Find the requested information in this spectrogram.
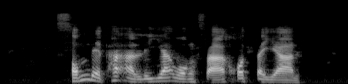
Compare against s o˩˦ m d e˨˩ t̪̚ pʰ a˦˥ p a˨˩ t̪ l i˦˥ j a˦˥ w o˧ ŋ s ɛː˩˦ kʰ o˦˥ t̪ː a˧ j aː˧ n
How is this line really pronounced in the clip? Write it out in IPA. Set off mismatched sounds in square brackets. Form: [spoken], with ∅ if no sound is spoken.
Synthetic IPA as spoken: s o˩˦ m d e˨˩ t̪̚ pʰ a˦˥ [ʔ] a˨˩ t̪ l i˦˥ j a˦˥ w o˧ ŋ s [aː˩˦] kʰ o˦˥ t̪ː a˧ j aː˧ n

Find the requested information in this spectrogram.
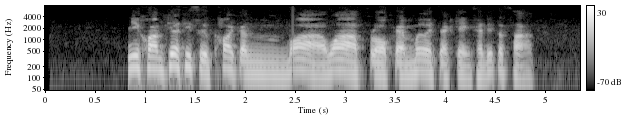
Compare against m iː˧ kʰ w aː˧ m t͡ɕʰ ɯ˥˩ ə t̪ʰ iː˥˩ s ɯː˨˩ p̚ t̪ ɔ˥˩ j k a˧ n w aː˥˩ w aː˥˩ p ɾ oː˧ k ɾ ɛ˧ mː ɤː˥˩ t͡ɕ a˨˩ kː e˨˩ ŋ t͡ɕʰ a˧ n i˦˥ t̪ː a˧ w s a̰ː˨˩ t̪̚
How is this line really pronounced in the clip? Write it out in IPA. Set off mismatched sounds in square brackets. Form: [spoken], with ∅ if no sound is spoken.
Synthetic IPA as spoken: m iː˧ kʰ w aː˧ m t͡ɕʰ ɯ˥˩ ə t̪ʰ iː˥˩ s ɯː˨˩ p̚ [t̪ʰ] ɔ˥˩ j k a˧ n w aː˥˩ w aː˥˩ p ɾ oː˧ k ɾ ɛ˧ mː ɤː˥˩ t͡ɕ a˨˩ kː e˨˩ ŋ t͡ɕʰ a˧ n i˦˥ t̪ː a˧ [∅] s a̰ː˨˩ t̪̚

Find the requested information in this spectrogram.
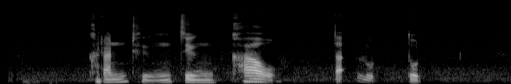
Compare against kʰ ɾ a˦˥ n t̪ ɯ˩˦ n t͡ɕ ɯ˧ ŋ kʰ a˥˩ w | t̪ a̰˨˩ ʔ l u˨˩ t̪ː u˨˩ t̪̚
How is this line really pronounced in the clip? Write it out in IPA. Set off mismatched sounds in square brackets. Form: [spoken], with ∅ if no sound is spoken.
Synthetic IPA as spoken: kʰ ɾ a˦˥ n [t̪ʰ] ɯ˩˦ [ŋ] t͡ɕ ɯ˧ ŋ kʰ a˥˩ w | t̪ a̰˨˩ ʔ l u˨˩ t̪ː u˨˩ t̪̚

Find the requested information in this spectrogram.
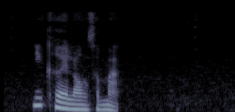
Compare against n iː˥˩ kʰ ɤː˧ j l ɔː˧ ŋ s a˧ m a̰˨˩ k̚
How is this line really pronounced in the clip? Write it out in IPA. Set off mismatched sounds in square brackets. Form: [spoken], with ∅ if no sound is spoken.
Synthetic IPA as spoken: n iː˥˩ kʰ ɤː˧ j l ɔː˧ ŋ s a˧ m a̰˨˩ k̚

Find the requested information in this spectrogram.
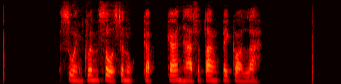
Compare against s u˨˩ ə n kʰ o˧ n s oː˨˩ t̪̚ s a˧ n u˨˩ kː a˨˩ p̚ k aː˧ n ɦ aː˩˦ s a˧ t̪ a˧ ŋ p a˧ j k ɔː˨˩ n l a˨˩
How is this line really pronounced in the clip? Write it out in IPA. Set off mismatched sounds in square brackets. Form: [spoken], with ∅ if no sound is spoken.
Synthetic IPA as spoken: s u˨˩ ə n kʰ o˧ n s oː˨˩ t̪̚ s a˧ n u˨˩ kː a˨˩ p̚ k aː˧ n ɦ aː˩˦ s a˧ t̪ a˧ ŋ p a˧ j k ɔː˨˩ n l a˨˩

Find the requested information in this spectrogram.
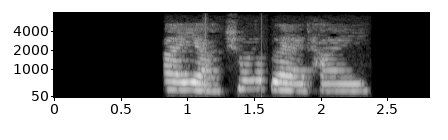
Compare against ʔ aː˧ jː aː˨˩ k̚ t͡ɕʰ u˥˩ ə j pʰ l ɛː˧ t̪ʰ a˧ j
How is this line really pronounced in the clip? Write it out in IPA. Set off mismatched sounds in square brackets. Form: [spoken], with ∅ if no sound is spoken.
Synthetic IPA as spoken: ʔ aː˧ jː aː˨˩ k̚ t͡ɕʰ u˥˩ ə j [p] l ɛː˧ t̪ʰ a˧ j

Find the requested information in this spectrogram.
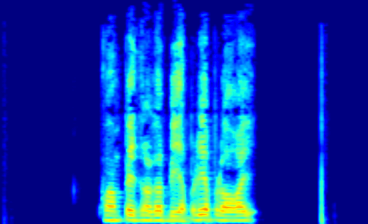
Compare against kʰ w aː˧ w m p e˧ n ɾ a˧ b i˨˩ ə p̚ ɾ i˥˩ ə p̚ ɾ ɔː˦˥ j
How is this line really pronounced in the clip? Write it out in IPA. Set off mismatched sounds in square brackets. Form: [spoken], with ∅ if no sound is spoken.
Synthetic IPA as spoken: kʰ w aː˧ [∅] m p e˧ n ɾ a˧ b i˨˩ ə p̚ ɾ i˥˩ ə p̚ ɾ ɔː˦˥ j

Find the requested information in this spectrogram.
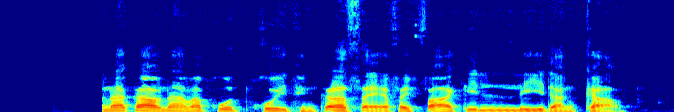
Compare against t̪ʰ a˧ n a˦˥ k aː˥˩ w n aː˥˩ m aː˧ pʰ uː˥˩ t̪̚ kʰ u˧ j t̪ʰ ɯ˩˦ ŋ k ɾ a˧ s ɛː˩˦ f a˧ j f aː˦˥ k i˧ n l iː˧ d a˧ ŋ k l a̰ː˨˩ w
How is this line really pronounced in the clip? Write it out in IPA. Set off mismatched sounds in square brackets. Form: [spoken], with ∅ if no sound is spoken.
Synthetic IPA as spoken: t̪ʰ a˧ n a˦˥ k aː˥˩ w n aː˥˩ m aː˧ pʰ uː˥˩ t̪̚ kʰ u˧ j t̪ʰ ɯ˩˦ ŋ k ɾ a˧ s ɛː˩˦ f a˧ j f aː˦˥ k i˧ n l iː˧ d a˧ ŋ k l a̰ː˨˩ w

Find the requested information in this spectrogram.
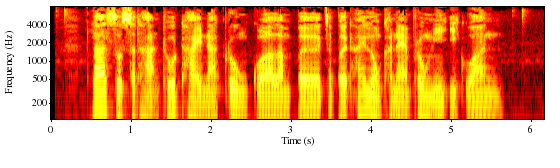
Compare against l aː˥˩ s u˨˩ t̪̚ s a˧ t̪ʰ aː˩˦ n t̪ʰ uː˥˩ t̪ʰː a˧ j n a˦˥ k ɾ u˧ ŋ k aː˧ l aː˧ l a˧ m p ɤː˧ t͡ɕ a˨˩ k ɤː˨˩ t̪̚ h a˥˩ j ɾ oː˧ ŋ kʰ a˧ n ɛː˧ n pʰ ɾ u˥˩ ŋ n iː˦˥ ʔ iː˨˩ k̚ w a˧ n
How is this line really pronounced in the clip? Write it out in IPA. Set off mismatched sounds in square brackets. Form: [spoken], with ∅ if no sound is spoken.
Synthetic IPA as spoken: l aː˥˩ s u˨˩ t̪̚ s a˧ t̪ʰ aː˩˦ n t̪ʰ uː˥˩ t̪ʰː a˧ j n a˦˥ k ɾ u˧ ŋ k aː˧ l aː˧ l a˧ m p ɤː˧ t͡ɕ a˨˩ [p] ɤː˨˩ t̪̚ h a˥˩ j [l] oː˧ ŋ kʰ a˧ n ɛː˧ n pʰ ɾ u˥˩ ŋ n iː˦˥ ʔ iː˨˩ k̚ w a˧ n

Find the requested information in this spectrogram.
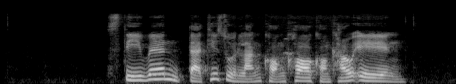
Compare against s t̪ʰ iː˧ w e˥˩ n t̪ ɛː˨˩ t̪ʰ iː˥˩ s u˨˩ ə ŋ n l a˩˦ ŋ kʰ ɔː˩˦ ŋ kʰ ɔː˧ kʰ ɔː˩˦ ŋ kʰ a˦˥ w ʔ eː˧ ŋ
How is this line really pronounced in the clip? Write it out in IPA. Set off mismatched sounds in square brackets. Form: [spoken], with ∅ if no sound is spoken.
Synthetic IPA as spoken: s [t̪] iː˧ w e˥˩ n t̪ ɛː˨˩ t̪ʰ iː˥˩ s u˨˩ ə [∅] n l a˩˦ ŋ kʰ ɔː˩˦ ŋ kʰ ɔː˧ kʰ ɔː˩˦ ŋ kʰ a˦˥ w ʔ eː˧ ŋ

